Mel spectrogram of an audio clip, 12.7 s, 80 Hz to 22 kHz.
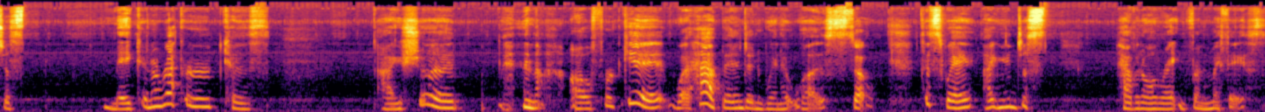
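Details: Vocal tremor from essential tremor in an adult woman, about 3–4 years' voice involvement, before focused ultrasound treatment; previously near-whisper, improved somewhat after stopping a medication causing voice loss.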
